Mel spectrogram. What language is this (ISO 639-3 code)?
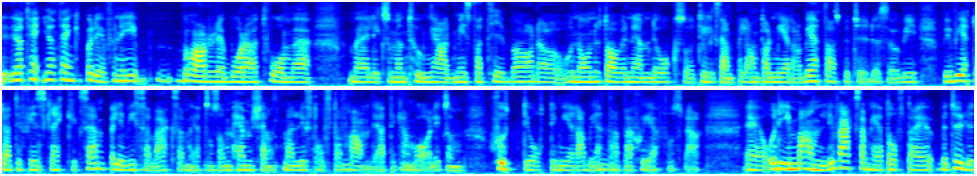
swe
